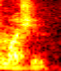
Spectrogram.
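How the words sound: It is said with a Pashto-style accent. The speaker calls it wrong. "not ماشین ... هیڅ کله انګلیسي په پښتو کې مه وایئ"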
